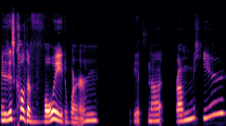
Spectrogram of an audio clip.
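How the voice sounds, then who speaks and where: Slow-paced woman pondering at the game table. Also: mid-range voice, big pitch swings. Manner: deliberate, thinking aloud. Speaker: player in a tabletop role-playing game. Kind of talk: casual game-table talk.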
